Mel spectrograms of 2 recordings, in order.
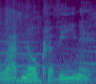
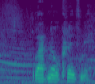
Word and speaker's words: Ladno Krivni: And how do you say the last bit? Krivini. Krivni. Ladno Krivni.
